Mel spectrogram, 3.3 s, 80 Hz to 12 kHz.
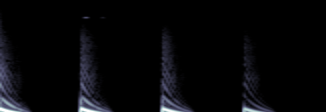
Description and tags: sound created from a virtual 808 with lots of filters and compression
kick, drum, chile, mismo, drums, reaper, porn, yo, pow, 909, sample, percussion, yomismo, cheap, processed, pwkick, 808, synthetic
